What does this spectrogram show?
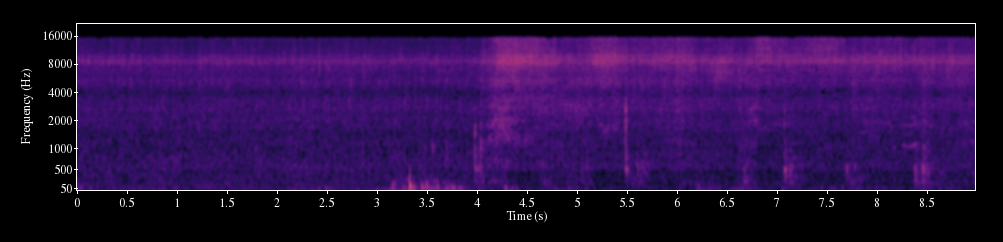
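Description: Chicken karahi sizzling as it fries in a wok on a portable gas stove, just after garam masala and black pepper have gone in. A knock comes a little over three seconds in, then a wooden spoon stirs and scrapes the pan in short strokes and the sizzle grows louder.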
